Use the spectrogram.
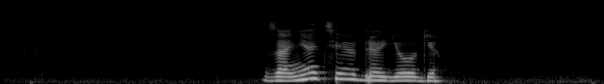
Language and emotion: Russian, neutral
